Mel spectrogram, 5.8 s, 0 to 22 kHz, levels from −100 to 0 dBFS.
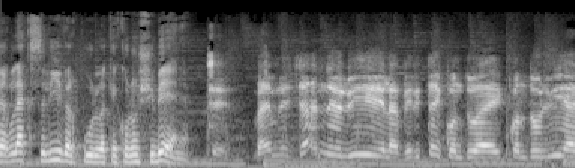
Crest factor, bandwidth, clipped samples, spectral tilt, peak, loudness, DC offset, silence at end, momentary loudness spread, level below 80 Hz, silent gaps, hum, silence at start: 14 dB; 16 kHz; under 0.1%; -4 dB/octave; -2 dBFS; -16 LUFS; under 0.1%; 0 s; 7 LU; -46 dBFS; none; none; 0 s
